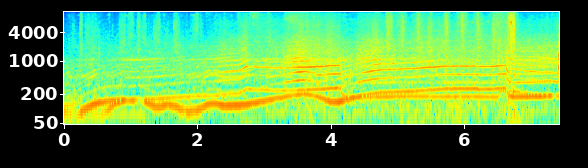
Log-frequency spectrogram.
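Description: A car in the Fortnite video game drives with a loud, continuous engine drone whose pitch rises and falls as it revs and shifts, ending with a sharp screech.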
